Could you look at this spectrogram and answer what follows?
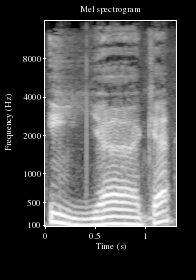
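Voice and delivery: slow इय्याक leaning on the double y; doubled ya with force. Shown as a demonstration. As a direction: press and hold the य्य in इय्याक. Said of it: "या मुशद्दद है जोर के साथ". (इय्याक में या पर ज़ोर)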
